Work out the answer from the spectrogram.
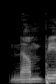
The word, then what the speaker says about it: NumPy: NumPy like that they are pronouncing, but exact pronunciation is NumPy only.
